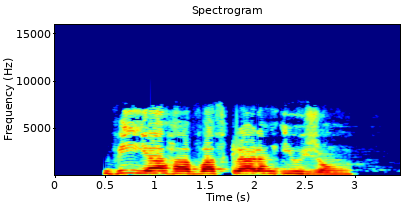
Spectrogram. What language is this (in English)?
Esperanto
